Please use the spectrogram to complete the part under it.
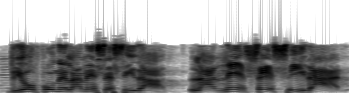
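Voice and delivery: slow, drawn-out "necesidad"; emphatic preaching. Real, not acted. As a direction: stretch "necesidad" syllable by syllable. Preacher drives home key phrase.

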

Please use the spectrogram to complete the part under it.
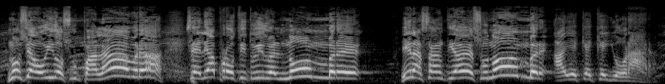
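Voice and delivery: shouted, high sermon climax; rally the church with every line; fiery preacher hammering each repeated lloren; preaching at full force. Acted. Preacher shouting his main point.

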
